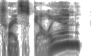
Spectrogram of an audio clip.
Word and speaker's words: Triskelion: So last week, when I mentioned the episodes for this week, I pronounced Triskelion, Triskelon. I know, it's terrible. And I just have to say, I know all of you out there were very upset, and you were all like, you don't know how to pronounce Triskelion?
